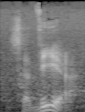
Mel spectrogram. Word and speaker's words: Sevilla: But usually in the Hispanic way, or Spanish, or Romantic languages, I mean, I know this mostly from Spain, it's usually on the second syllable. So, Madrid, or Sevilla, second syllable.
